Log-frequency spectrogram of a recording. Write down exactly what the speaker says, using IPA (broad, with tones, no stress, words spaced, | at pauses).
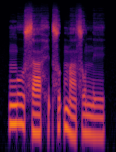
ŋo˦˨ʊ̯sä˨ hɪ˦ʔsʊ˦ʔ mã˨so˦˨ ne˨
